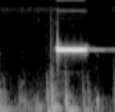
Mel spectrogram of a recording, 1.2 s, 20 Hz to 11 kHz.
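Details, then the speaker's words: 1996/97 Sea-Doo GTI jet ski after sitting outside for years, new fuse fitted, original key on: one long high beep and no start; security system suspected of not recognising key (keys don't match), cause unconfirmed. "You can't really hear it, but apparently the one obnoxious beep means the keys don't match or something."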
